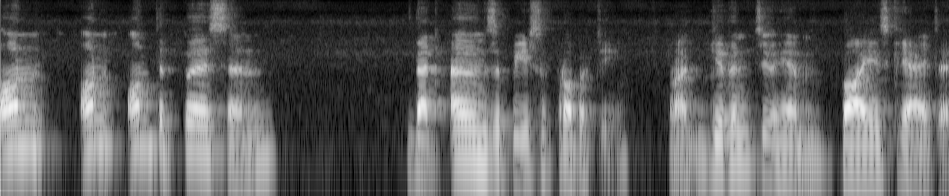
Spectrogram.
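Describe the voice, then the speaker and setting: A man with a non-native accent and a high pitch speaks at a fairly slow pace with long, frequent pauses. His pitch swings very widely and his loudness shifts a lot. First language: not English. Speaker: podcast host. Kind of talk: casual discussion. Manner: halting, frequent repetitions.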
